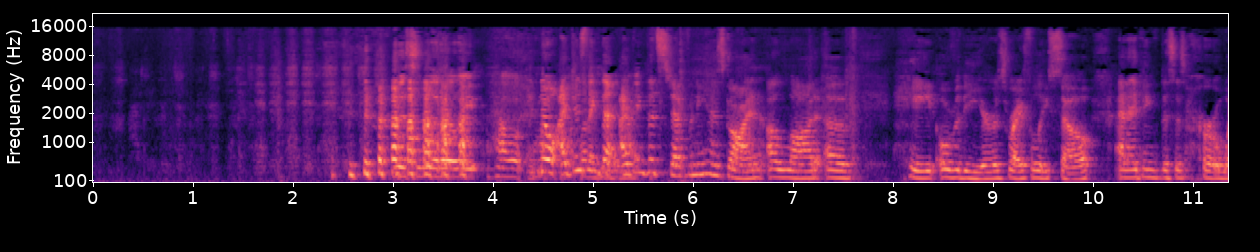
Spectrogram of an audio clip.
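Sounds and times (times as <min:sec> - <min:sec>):
dog panting heavily: 0:00.0 - 0:03.0
laughter: 0:02.3 - 0:05.5
speech: 0:02.6 - 0:11.3.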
